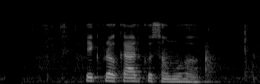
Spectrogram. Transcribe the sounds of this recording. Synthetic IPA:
ekprʌkarkosʌmuɦʌ

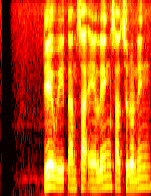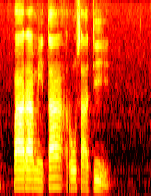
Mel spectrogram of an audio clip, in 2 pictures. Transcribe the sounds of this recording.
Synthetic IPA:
ɖ̥e̤wit̪ansaʔelɪŋsad̥ʒ̥ɾɔ̤nɪŋ | paɾamit̪arusaɖ̥i

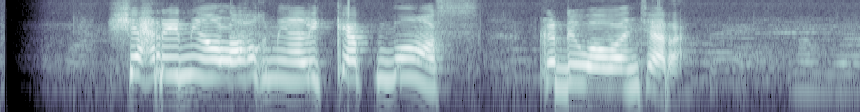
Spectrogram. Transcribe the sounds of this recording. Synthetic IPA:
ʃahɾiniɔlɔɦɔk̚nialikɛt̪̚mɔs | kərdiwawaɲt͡ʃaɾa̰

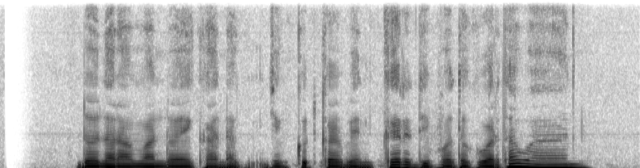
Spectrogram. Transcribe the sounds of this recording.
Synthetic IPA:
dɔnaɾamandoɛkana̰kd͡ʒəŋkut̪̚karbɛŋkərdipɔt̪ɔkəwart̪awan

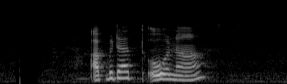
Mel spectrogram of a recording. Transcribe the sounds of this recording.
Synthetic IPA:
ɐ̰piʈɐt̪ːoːnaː

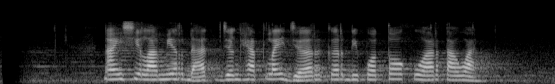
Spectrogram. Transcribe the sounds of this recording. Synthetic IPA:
naisilamirdat̪̚d͡ʒɨŋɦɛt̪lɛd͡ʒərkɨrdipɔt̪ɔkuwart̪awan

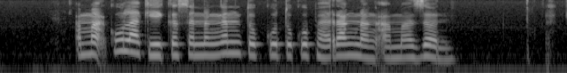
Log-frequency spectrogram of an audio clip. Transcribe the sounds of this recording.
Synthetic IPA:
ʔəma̰ʔkulaɡ̥i̤kəsənəŋənt̪ukut̪ukub̥a̤ɾaŋnaŋʔa̰mazɔn

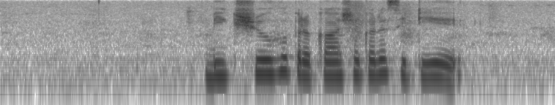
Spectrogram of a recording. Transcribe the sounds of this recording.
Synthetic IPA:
bikʂuːɦɐpɾɐkaːʃɐkɐɾɐsiʈijeː

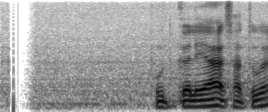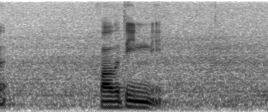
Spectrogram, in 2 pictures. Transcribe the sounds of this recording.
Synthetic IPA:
put̪ɡəlejaːsat̪uʋə | paʋət̪inːḛ

